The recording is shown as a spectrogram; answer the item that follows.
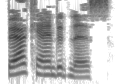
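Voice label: "backhandedness", British English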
